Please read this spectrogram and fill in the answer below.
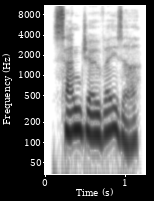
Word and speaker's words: Sangiovese: c s j while in American accent we may pronounce it as sanjo Vasa sanjo Vasa San Jo vza sanjo Vasa you can check out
